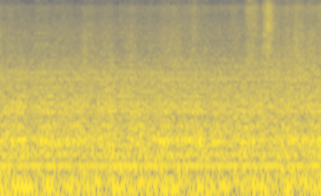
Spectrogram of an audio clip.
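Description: Steady low hum and hiss of room noise, unchanging throughout, with no speech.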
